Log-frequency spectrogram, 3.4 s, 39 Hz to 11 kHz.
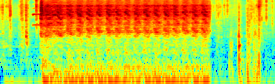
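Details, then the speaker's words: E46 BMW M3 with 1.5JZ engine swap, first crank after two-year build: strong even starter cranking about four beats a second, never catches; no base map loaded yet. "What the hell? It cranks! Now we just gotta get the base map on this thing and hopefully it fires up. But it cranks nice."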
